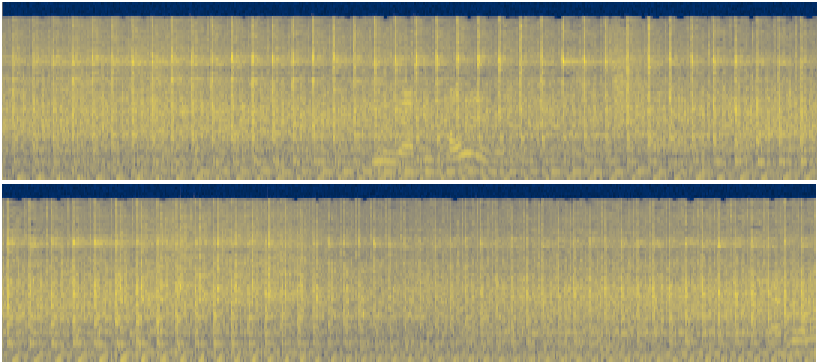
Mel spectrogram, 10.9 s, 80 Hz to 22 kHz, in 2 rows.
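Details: NF19 single-cylinder diesel, original: even steady thumping with no missed strokes or knocks; runs strongly, smoothly and without vibration.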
